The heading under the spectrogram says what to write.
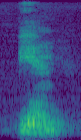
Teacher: பி sound strong ஒரு காற்று வேகமா அழுத்தமா வெளியே விட்டு ப்ரொனவுன்ஸ் பண்ணணும். லைக் இப்ப வெடிப்பொழி மாதிரி.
